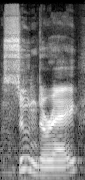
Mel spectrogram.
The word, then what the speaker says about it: tsundere: 2 it's amusing yeah it's funny uh tsundere pronounced tsundere is a japanese term for a character development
